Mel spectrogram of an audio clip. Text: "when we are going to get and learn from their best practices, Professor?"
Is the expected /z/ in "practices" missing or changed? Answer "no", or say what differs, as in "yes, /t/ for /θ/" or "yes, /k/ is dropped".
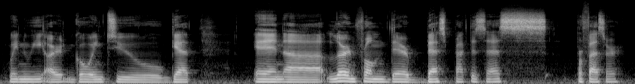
yes, /s/ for /z/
